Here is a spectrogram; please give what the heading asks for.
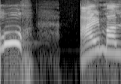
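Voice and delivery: very high, fake German little-boy accent. Retelling how she put on a voice asking for an autograph: mock German little-boy accent. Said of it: "she starts doing this voice that's like".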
